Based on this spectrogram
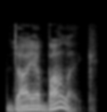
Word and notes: diabolic: British English

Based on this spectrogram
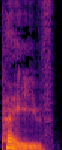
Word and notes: pave: British English

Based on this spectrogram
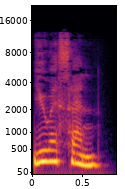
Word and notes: usn: British English

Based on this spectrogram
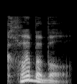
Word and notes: clubbable: British English

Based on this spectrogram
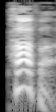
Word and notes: poppa: British English

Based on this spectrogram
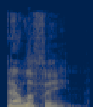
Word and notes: allophane: British English

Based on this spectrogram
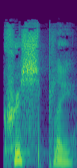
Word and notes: crisply: British English

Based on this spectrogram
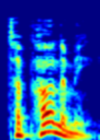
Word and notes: toponomy: British English

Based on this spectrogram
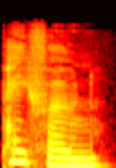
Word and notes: payphone: British English

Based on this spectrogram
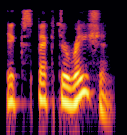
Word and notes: expectoration: British English

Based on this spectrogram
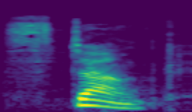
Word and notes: stunk: American English

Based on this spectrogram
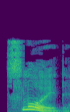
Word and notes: sloid: British English

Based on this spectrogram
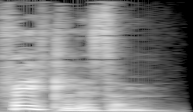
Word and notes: fatalism: British English

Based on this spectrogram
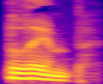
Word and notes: blimp: American English

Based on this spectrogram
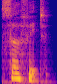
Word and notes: surfeit: British English

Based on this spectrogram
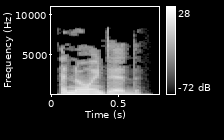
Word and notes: anointed: British English

